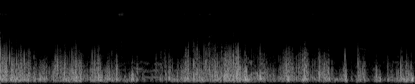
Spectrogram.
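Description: Wind buffeting an outdoor camera microphone, an uneven rumbling noise that swells and dips in gusts.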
